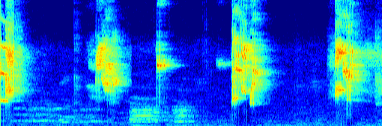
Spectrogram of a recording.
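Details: Lovebird sound meant to provoke other lovebirds to sing: four loud, harsh, high squawking bursts spaced about one and a half seconds apart, with a short squeak and faint twitters between them.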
